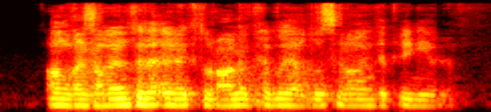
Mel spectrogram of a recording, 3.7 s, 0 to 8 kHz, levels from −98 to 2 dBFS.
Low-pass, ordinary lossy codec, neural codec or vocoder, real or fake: 7.2 kHz; AAC, 32 kbps; codec, 44.1 kHz, 2.6 kbps, DAC; fake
